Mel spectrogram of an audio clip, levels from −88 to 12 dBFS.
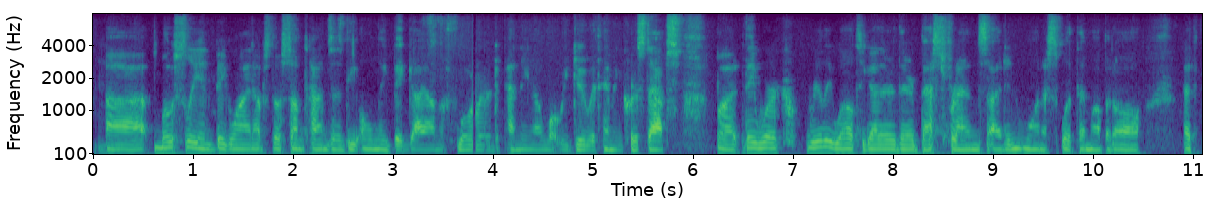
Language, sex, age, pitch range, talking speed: English, male, 30-49, 95-105 Hz, 240 wpm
